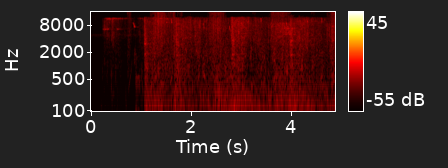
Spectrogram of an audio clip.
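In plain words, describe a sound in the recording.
A pickaxe strikes a brick wall again and again.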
